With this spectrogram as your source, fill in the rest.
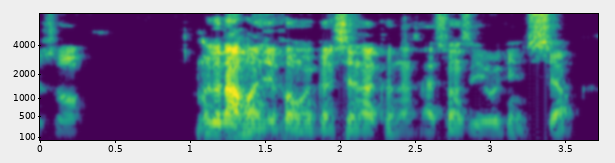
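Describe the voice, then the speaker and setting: Medium pitch and a bright, sharp tone in a man's speech. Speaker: applied scientist, former semiconductor engineer. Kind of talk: casual interview.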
